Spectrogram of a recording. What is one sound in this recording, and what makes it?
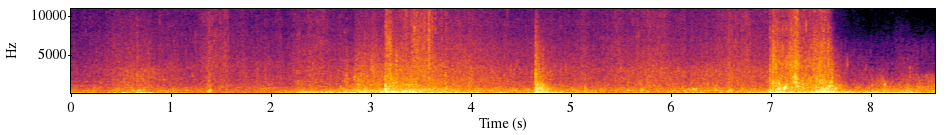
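Water splashes and sloshes as a shark swims through it.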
